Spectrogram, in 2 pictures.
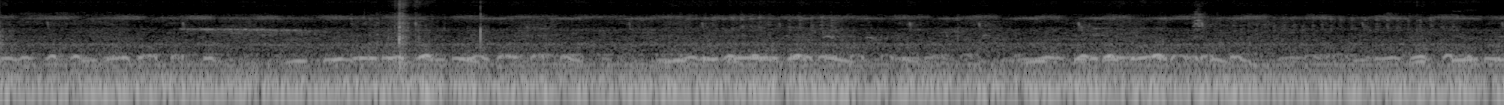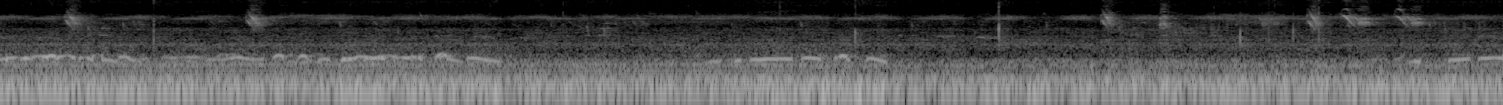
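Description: Birds calling: a low, wavering cooing call repeated in phrases of about a second, with a few short high chirps and sharp clicks, over a steady low background rumble.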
